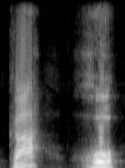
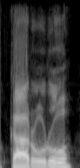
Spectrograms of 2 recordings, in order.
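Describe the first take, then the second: First: "carro" with one strong guttural R, said slow and loud; right pronunciation. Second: "carorô" with each R tapped, split into three syllables; wrong syllable-by-syllable. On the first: Teacher shows the right way, "carro" with a strong R. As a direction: give "carro" a single strong throaty R. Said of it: "eu falo carro". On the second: Teacher demos the wrong way, "carorô" with tapped R's. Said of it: "eu não falo carorô". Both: Shown as a demonstration.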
